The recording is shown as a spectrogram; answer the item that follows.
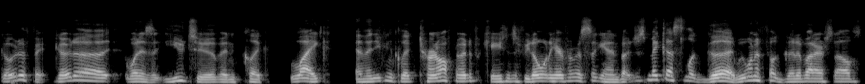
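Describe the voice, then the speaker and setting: Talking fast with hardly a pause, this medium-pitched middle-aged man co-hosts a fantasy football podcast and rambles through casual sports banter. He's jokey and self-mocking, and there's no room sound on the recording.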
